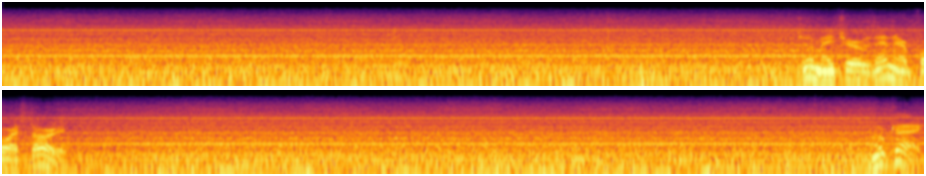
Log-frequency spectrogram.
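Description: A band saw blade cuts through wood.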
